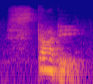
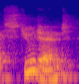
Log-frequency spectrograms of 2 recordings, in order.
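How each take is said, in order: First: "Study" with the U opened to A, "staddy". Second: "Student" with an OO vowel, "styoo-dent". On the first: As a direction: say the U in "Study" like German A. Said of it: "das U jetzt wieder mal wie ein A". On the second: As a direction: keep the U of "Student" a long U. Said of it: "Also nicht wie bei Student". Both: Shown as a demonstration.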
